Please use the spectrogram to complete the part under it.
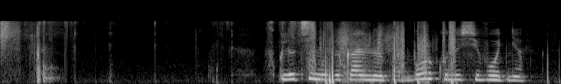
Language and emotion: Russian, neutral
